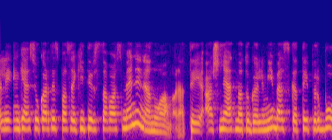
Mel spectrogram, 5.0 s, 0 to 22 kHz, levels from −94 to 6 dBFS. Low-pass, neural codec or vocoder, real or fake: 7.2 kHz; vocoder, 22.05 kHz, 80 mel bands, Vocos; fake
